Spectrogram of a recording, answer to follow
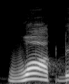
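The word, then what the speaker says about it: walked: यहां पे एल को साइलेंट के का क और ए का उच्चारण औ के रूप में वॉक और इडी है दोस्तों।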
